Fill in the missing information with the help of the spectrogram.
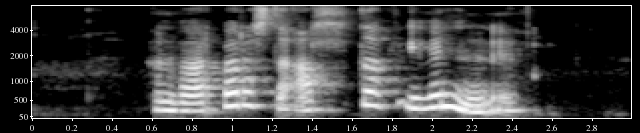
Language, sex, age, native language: Icelandic, female, 20-29, Icelandic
